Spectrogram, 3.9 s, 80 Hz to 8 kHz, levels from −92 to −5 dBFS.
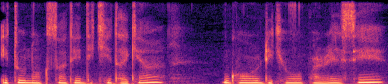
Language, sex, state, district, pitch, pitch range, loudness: Nagamese, female, Nagaland, Kohima, 200 Hz, 195-225 Hz, -17 LUFS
